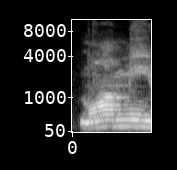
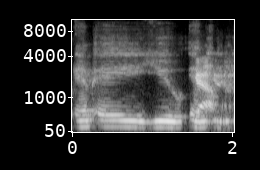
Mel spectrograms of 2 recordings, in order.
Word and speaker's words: Maumee: Okay, Firestorm says that Perrysburg is northwest Ohio, just south of Toledo, just over the Maumee River, M-A-U-M-E-E.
